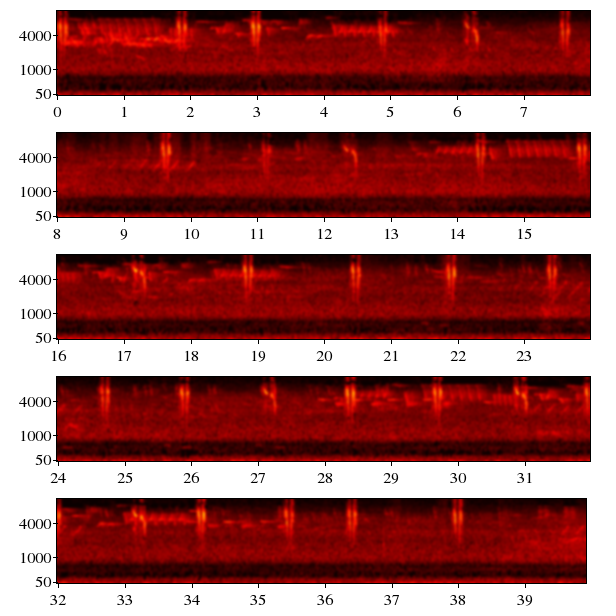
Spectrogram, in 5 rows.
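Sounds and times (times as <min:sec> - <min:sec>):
bird chirping: 0:00.0 - 0:39.9
bird trills: 0:01.3 - 0:02.0, 0:04.2 - 0:05.1, 0:06.1 - 0:06.4, 0:08.8 - 0:10.3, 0:13.8 - 0:14.7, 0:20.4 - 0:20.6, 0:21.7 - 0:22.1, 0:27.1 - 0:27.3, 0:28.2 - 0:30.0, 0:30.8 - 0:34.3, 0:35.2 - 0:35.6, 0:36.2 - 0:36.6, 0:37.8 - 0:38.2.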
